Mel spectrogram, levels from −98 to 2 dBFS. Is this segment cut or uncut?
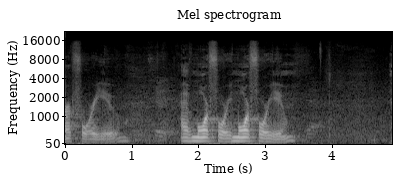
cut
